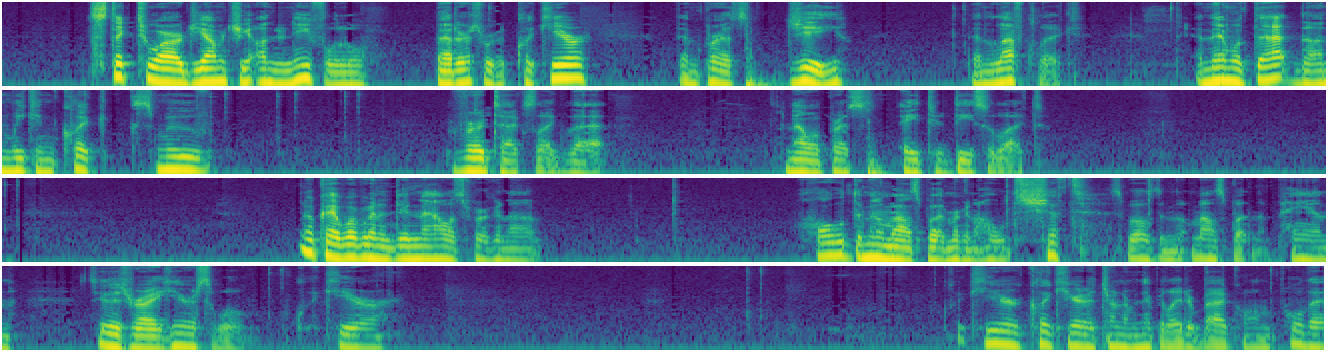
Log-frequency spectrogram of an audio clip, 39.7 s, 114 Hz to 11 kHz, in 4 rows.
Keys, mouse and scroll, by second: 3.5 click, 3.7 click, 7.1 click, 7.2 click, 7.7 middle click, 10.4 click, 10.6 click, 10.9 click, 11.1 double click, 11.5 click, 11.6 click, 12.0 click, 12.2 double click, 12.5 click, 12.6 click, 13.5 middle click, 16.4 a, 19.8 click, 20.0 click, 24.9 middle click, 27.4 shift+middle click, 29.6 scroll up 1, 31.8 click, 31.9 click, 35.3 click, 35.5 click, 37.5 click, 37.6 click, 38.8 click.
